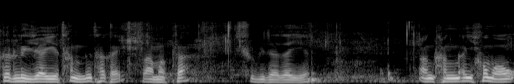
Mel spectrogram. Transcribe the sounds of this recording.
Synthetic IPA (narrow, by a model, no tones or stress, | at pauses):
kɯɾlɯjzajɯtʰaŋnɯtʰakʰajlamapʰɾa | subidazajɯ | aŋtʰaŋnaihɔmaw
